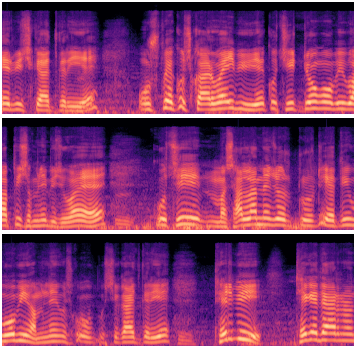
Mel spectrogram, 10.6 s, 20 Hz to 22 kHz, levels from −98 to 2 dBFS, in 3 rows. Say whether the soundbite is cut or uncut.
uncut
